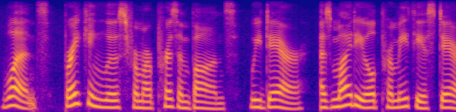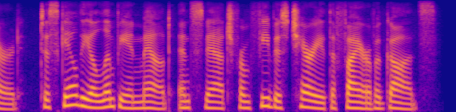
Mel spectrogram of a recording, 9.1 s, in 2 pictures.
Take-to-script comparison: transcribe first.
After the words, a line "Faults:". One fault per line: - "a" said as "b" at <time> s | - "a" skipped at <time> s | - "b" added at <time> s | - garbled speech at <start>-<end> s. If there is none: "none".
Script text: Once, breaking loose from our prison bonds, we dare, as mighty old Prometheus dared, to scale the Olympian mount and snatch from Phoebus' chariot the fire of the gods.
Once, breaking loose from our prison bonds, we dare, as mighty old Prometheus dared, to scale the Olympian mount and snatch from Phoebus' chariot the fire of a gods.
Faults:
- "the" said as "a" at 8.3 s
